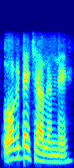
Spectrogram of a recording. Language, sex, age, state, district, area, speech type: Telugu, male, 18-30, Andhra Pradesh, Sri Balaji, urban, conversation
